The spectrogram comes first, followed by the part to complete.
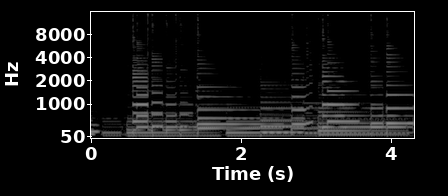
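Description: Quiet instrumental acoustic guitar music, a run of plucked notes and chords.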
